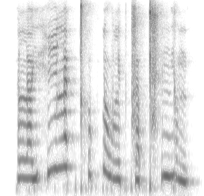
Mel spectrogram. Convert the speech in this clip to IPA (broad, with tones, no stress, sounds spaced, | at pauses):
l ɐ˨ j h iː˥ l ɐ˥ t̚ t̪ʰ ʊ˨˥ k̚ l o˨ w l ɪ˨ k̚ t͡s ɐ˨ p̚ t͡sʰ ɪ˥ ŋ j ʊ˨˩ ŋ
